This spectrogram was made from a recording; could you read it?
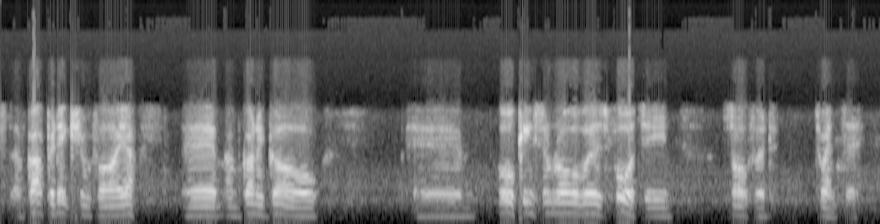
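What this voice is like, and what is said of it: Mafia don impression. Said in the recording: “doing his best impression of the Don Mafia boss”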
